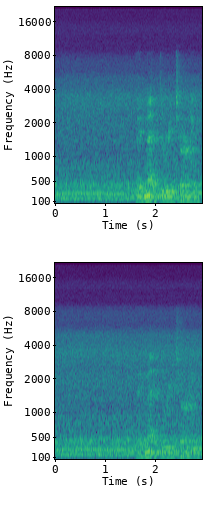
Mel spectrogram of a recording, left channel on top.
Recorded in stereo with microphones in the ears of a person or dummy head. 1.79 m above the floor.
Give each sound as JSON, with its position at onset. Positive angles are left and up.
{"t": 1.6, "sound": "a man speaking", "side_deg": 20, "distance_m": 1.0}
